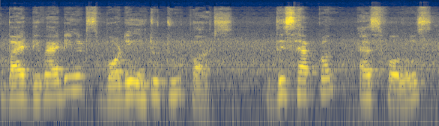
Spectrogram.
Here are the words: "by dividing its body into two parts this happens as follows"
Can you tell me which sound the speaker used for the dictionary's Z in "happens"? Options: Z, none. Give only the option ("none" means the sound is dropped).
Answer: none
